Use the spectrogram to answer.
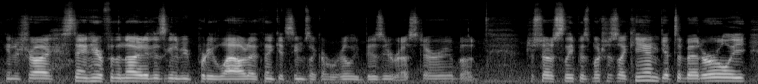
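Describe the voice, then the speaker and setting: An American man talking casually to viewers as a travel vlogger, in an easygoing, unhurried way. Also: medium pitch, fairly even intonation, creaky, pushed and bright, a little hiss or hum. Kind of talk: casual vlog narration.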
